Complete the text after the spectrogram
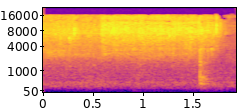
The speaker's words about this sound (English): Mom, can you turn off the water?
